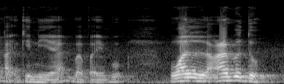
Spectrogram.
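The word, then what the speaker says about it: وَالْعَبْدُ: Wal abdu, bukan wa al abdu, wal abdu. Tidak dibaca.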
